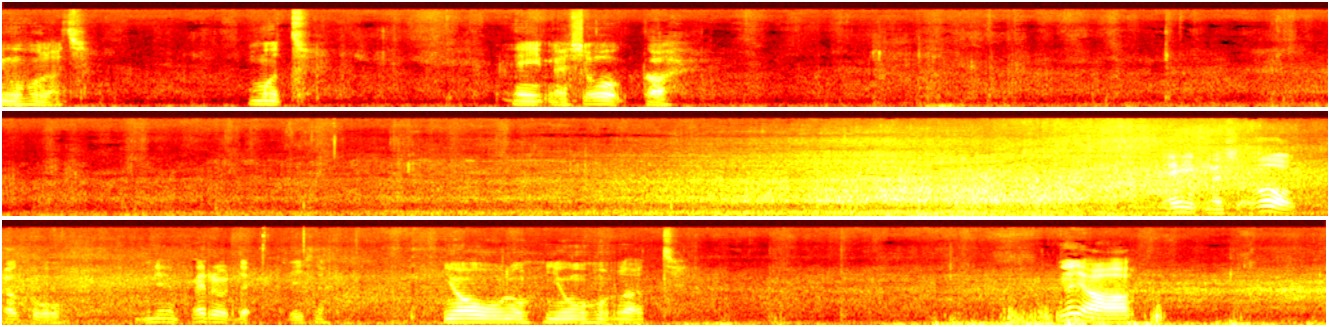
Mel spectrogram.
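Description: A young man talks close by in short bursts, outdoors.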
